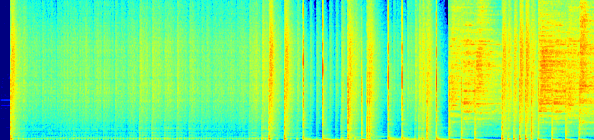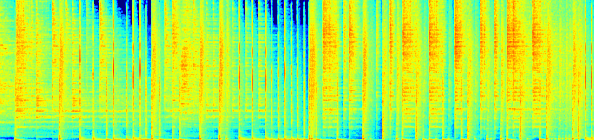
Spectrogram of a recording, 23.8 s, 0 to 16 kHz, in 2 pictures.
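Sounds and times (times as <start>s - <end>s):
radio drum: 6.1s - 23.7s.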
